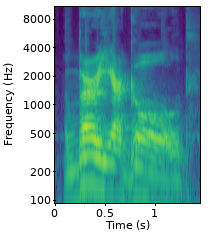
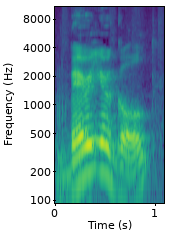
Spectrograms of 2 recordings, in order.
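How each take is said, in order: First: It is said in a put-on pirate voice. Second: It is read out in a normal voice.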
